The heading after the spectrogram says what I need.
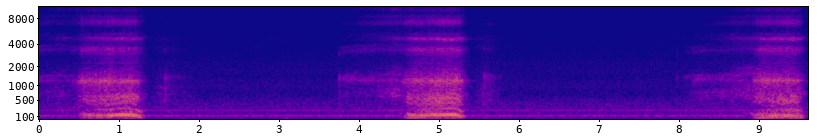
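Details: Snoring: loud, regular rattling snores with each breath in, about 15 a minute, with quiet pauses between.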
